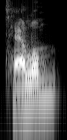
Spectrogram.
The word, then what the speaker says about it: tselem: I think it's in the doctrine of Imago Dei, you get into this idea of telem, I think is the way you say it. It's spelled T-S-E-L-E-M.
